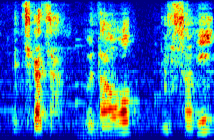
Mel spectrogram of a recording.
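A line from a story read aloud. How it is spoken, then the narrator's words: Plain. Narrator (Japanese): って言って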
